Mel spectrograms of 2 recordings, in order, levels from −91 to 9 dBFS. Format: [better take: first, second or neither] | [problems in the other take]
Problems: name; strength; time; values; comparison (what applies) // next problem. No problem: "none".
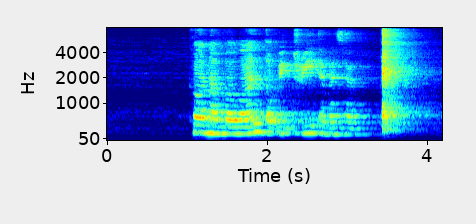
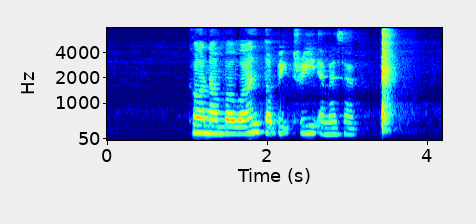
second | room echo; dies away in 0.9 s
